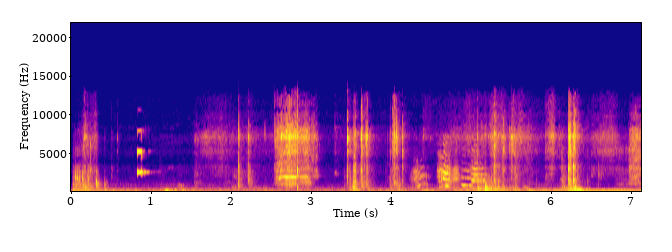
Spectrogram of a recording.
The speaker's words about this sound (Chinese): 啊，对，就是这儿，720。好，我快开门吧，累死了。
